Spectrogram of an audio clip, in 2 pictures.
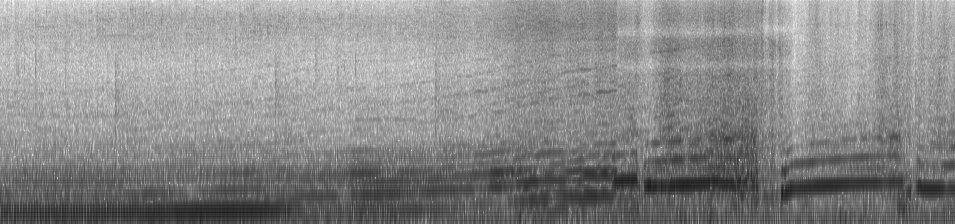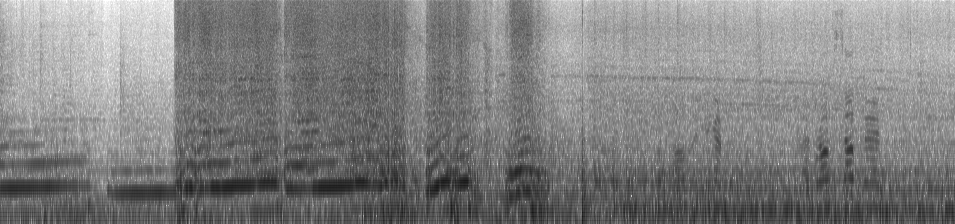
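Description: A car engine revs hard toward high RPM, climbing in repeated rising pulls with sharp gear-like steps and a loud, raspy exhaust howl, close by, with someone speaking excitedly between pulls.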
